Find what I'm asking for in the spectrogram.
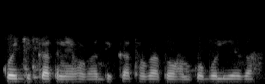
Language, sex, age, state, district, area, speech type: Hindi, male, 18-30, Bihar, Begusarai, urban, conversation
